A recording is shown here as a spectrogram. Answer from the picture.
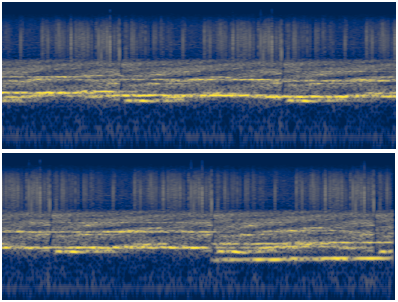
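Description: Ambient music of long, held, wavering tones that slide slowly from one pitch to the next, siren-like, with a lower held note joining about eight seconds in.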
